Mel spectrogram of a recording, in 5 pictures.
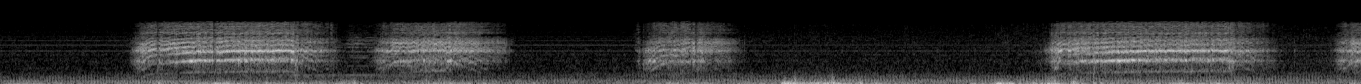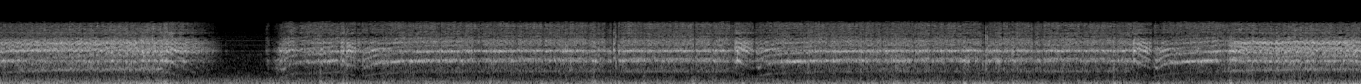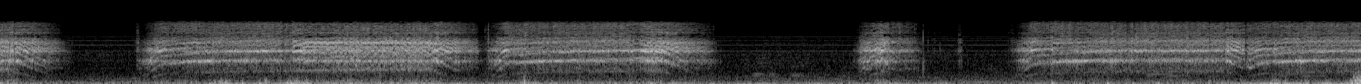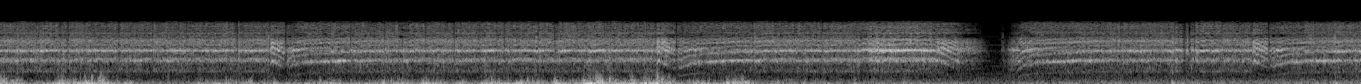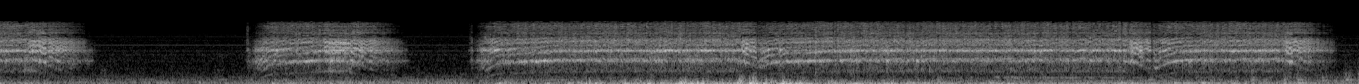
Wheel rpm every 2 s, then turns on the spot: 30, 100, 50, 20, 0, 100, 70, 120, 90, 160, 150, 160, 150, 130, 80, 140, 110, 20, 30, 150, 150, 150, 150, 150, 150, 90, 150, 80, 50, 50, 150, 140, 160, 100.
none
